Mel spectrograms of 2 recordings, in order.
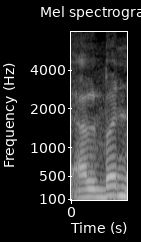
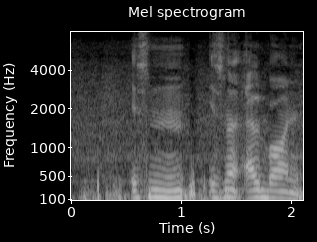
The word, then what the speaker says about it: Albon: Toro Rosso Rosso, Brandon Hart, Toro Rosso, Albon, and the Torpedo is back. Torpedo is back. So yeah, guess who? Kvyat. By the way, I pronounced the Thai driver's name wrongly. It's not Albon. It's Albon.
